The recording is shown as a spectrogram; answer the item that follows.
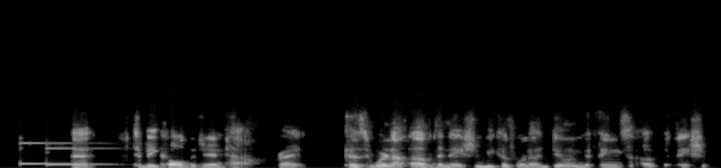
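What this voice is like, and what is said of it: Strained, fading voice. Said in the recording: “I'm losing my voice here”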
